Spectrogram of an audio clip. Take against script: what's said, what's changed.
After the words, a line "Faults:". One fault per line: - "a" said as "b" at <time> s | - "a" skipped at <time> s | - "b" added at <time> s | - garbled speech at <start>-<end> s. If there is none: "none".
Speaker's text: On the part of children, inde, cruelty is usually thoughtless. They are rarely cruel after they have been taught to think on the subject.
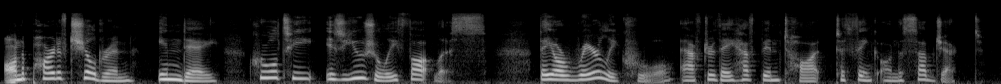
On the part of children, inde, cruelty is usually thoughtless. They are rarely cruel after they have been taught to think on the subject.
Faults:
none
